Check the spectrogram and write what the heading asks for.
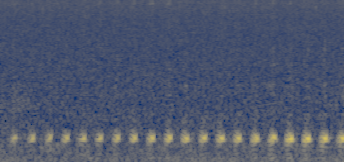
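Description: Agile frogs calling underwater, picked up by a hydrophone on a fishing-line cable connected to an audio recorder and headphones: a steady, rapid train of about twenty soft, mid-pitched knocking croaks, evenly spaced and growing slightly louder, with no voices.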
